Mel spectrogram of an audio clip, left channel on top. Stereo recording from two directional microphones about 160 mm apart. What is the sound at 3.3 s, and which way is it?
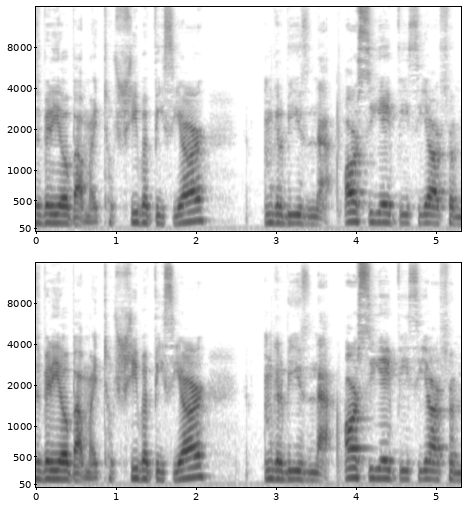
Speech, 20° right (ahead or behind).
